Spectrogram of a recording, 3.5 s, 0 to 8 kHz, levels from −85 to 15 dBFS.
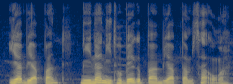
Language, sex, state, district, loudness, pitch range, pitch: Garo, male, Meghalaya, West Garo Hills, -16 LUFS, 120-155 Hz, 135 Hz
